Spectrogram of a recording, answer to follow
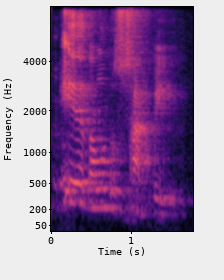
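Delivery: high, slow mock scolding; hammed-up husband's taunt; angry husband. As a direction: pile on the insult in an exaggerated voice. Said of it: "Suami mau marah apalagi".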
